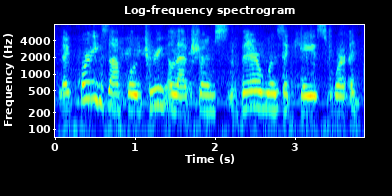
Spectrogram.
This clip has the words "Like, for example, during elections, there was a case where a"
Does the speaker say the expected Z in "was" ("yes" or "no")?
yes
